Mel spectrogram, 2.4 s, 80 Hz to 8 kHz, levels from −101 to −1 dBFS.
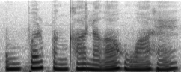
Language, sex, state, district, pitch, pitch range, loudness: Hindi, female, Delhi, New Delhi, 210 Hz, 200-225 Hz, -12 LUFS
